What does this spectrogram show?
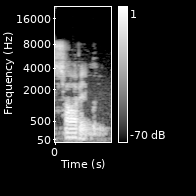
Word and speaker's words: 서른: The double letters make the word spelled quite long, but it's just a short two-syllable word, 서른.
